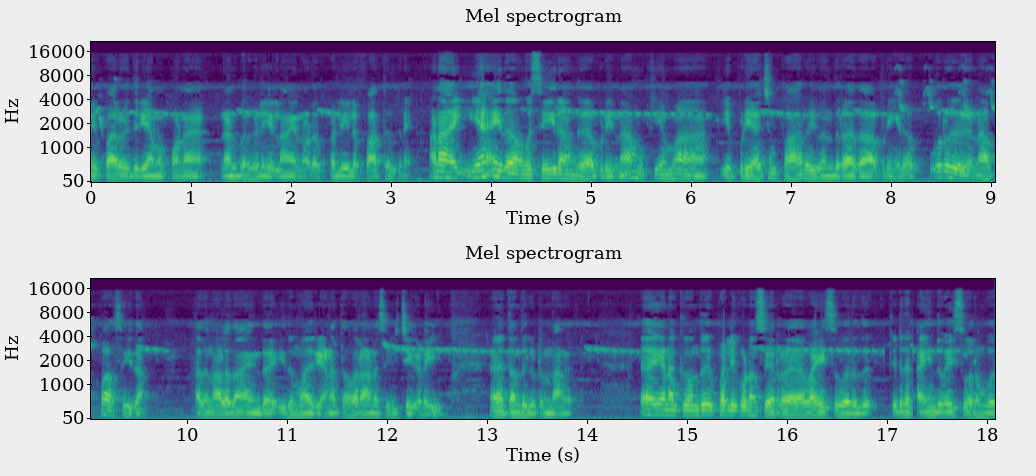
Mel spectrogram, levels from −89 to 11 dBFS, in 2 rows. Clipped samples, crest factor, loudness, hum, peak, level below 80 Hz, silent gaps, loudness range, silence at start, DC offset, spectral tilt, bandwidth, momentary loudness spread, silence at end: under 0.1%; 16 dB; -17 LUFS; none; 0 dBFS; -44 dBFS; none; 3 LU; 0 s; under 0.1%; -5 dB/octave; 15.5 kHz; 9 LU; 0 s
